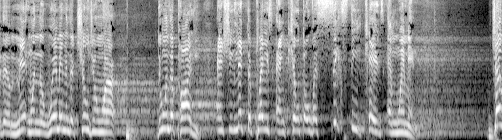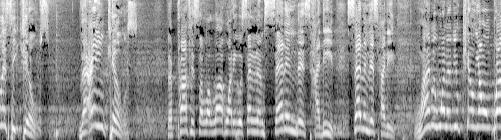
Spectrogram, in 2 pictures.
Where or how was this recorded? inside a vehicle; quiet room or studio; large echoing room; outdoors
large echoing room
